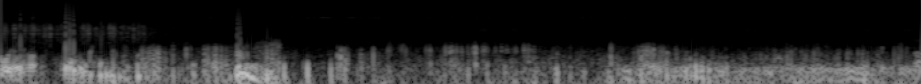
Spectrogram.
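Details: Continuous low rumbling and gurgling stomach growls throughout, recorded as vore audio. Borborygmi.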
